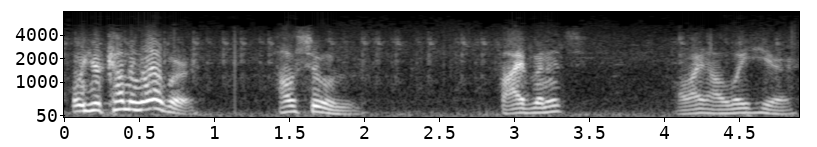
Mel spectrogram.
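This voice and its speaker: An actor playing a steady railroad superintendent in an old radio drama, crisp and commanding. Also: male voice, mid-range voice, normal speed, natural voice. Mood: worried. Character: steady young railroad boss taking charge. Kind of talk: 1940s radio acting. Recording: muffled old radio recording with hiss.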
